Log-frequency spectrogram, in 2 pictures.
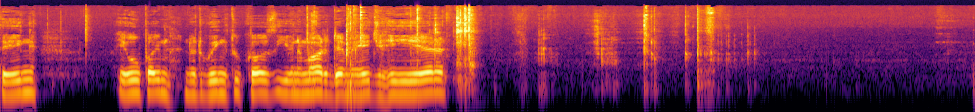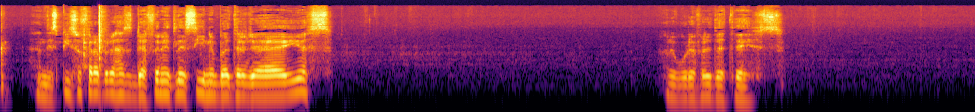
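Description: Metal parts clink and scrape as they are handled.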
